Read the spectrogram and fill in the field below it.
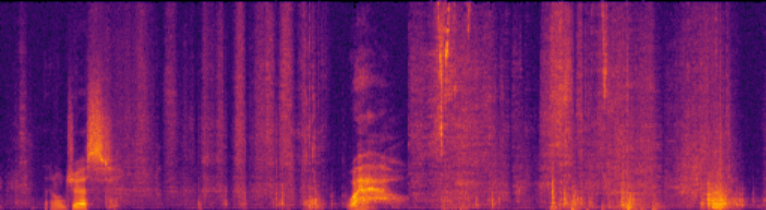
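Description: Cardboard packaging scrapes and rustles as it is handled.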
